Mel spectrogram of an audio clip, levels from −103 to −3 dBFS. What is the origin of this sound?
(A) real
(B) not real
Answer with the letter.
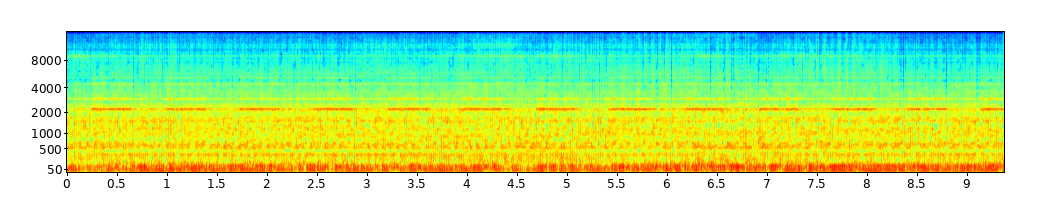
B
